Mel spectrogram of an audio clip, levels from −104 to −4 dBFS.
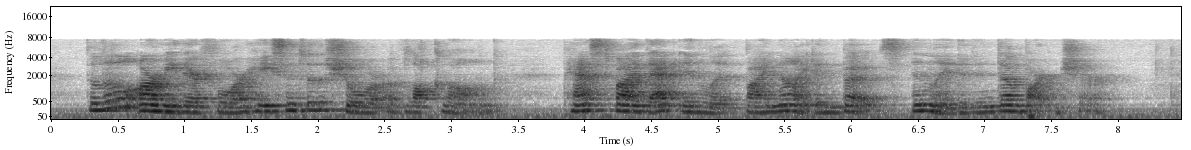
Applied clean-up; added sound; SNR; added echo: none; none; none; reverberation time 0.6 s.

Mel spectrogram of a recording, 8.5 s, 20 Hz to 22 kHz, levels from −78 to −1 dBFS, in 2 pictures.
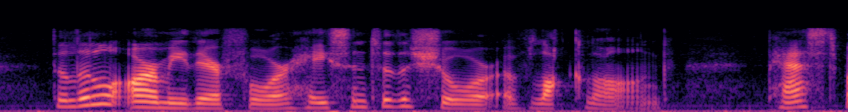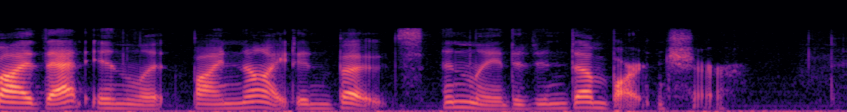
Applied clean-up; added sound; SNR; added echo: none; none; none; none.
